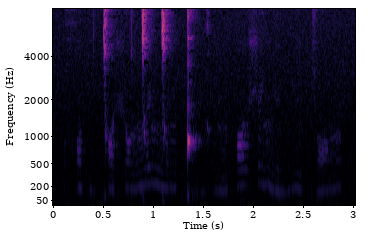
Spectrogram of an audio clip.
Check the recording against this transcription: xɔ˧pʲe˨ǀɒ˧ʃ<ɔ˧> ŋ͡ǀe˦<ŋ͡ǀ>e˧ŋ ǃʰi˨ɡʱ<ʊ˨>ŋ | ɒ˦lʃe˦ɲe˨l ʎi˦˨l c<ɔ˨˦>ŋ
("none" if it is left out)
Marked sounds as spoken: ɔ˧, ŋ͡ǀ, ʊ˧, ɔ˨˦

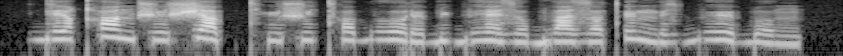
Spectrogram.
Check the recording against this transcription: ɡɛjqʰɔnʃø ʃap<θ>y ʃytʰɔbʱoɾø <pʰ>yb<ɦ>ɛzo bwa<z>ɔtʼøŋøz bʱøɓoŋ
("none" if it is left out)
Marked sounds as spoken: tʰ, ɓ, ɦ, z

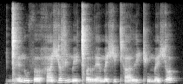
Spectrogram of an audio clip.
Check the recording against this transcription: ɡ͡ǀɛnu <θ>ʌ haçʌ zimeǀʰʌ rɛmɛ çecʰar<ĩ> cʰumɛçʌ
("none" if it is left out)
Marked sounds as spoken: θ, i

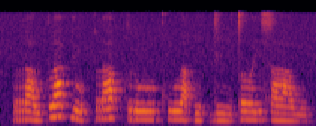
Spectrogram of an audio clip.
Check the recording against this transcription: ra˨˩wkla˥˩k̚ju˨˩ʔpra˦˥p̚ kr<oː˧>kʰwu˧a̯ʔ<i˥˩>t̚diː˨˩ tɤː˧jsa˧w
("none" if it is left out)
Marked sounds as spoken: uː˧, i˨˩

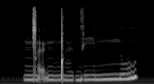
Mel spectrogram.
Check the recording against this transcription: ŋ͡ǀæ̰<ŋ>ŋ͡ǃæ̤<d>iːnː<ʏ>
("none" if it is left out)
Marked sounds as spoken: ŋ, d, u

